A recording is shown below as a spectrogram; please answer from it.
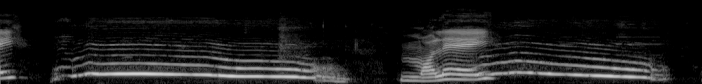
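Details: Domestic dog 'arguing' with its owners, two long sustained howling vocals, the first level then sagging, the second rising and wavering before settling and falling away; short gaps between them, no other clear sounds.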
